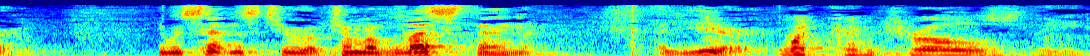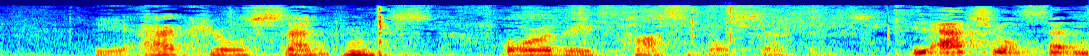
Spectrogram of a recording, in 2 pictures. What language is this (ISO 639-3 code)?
eng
